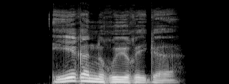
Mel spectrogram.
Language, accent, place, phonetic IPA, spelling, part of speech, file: German, Germany, Berlin, [ˈeːʁənˌʁyːʁɪɡə], ehrenrührige, adjective, De-ehrenrührige.ogg
- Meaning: inflection of ehrenrührig: 1. strong/mixed nominative/accusative feminine singular 2. strong nominative/accusative plural 3. weak nominative all-gender singular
